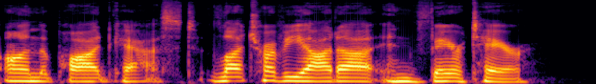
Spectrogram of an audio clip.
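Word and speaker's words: La traviata: beginning of the show was it's Ver's Latraviata Latraviata.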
